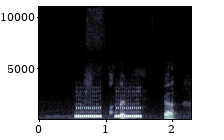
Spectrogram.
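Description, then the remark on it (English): A phone ringtone sounds two warbling rings in quick succession, fairly loud, followed by a short burst of someone's voice. “I would miss this ringtone down from Africa.”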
